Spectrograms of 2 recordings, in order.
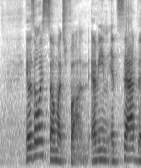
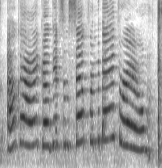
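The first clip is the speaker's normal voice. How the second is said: high, slow sweet Southern lady; grandma voice; 5 dB louder, slower than usual. Retold or imitated. Grandmother slyly questioning the boy, high and slow. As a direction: ask it slowly and sweetly, laying a trap. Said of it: "And she goes".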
